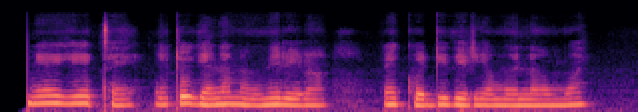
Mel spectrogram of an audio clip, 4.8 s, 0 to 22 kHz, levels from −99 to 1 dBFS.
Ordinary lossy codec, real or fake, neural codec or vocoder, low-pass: AAC, 48 kbps; fake; codec, 32 kHz, 1.9 kbps, SNAC; 14.4 kHz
